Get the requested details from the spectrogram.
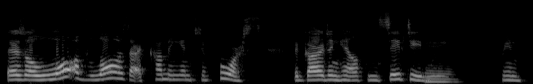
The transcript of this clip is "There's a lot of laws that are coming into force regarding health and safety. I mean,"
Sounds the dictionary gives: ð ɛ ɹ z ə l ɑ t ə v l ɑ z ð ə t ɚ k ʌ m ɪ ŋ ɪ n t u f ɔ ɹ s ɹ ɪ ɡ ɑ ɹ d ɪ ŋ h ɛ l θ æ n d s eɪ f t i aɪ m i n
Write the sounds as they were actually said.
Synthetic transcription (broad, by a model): ð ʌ ɹ z ə l ɑ t ə v l ɑ z ð ə t ɚ k ʌ m ɪ ŋ ɪ n t u f ɔ ɹ s ɹ ɪ ɡ ɑ ɹ d ɪ ŋ h ɛ l θ n s eɪ f t i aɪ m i n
